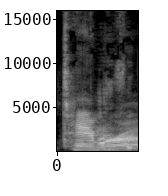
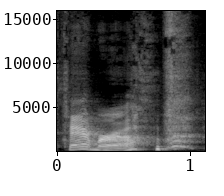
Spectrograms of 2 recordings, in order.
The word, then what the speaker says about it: Tamora: Oh, Tamara, I forgot. like camera.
